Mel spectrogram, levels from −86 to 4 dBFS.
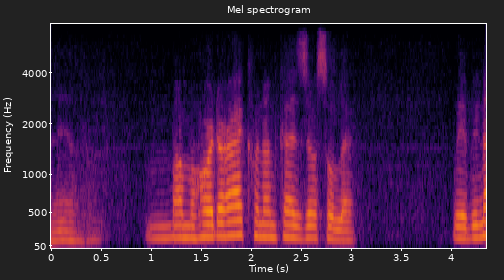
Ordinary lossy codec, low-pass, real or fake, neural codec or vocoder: Opus, 16 kbps; 7.2 kHz; fake; codec, 16 kHz, 0.2 kbps, FocalCodec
